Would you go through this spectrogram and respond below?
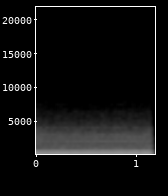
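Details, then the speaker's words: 6500 W gas generator (8000 W starting) charging a Tesla at 247 V, pushed to 28 A near 7000 W; steady strained fixed-pitch drone, 27–28 A the absolute max sustainable. "28 oh oh it sounds like it's struggling it's dropping yep yep it's down"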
